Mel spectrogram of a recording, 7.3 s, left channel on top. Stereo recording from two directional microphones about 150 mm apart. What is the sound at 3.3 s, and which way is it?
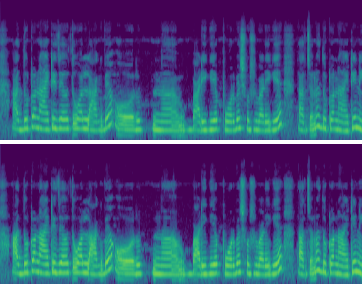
Speech, 20° left (ahead or behind).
